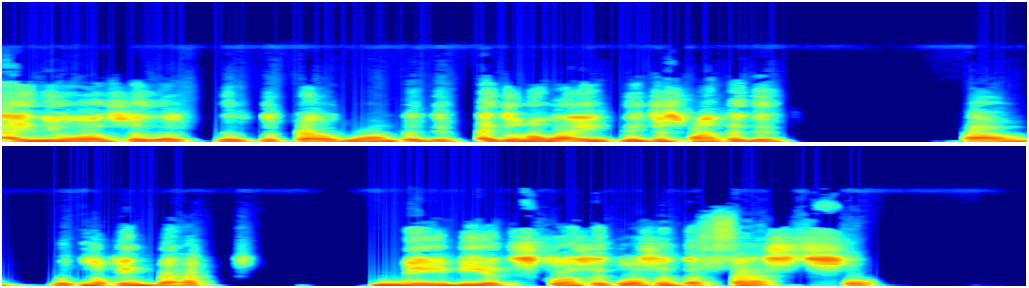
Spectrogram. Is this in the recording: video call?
yes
